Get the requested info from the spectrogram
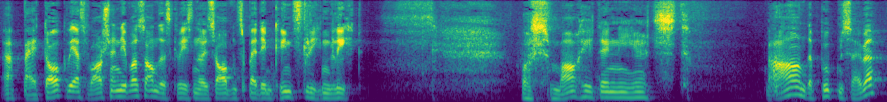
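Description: An older man with a Bavarian accent playing a kindly old master carpenter in a radio play, grumbling slowly and good-naturedly. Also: on the low side, husky. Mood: musing.

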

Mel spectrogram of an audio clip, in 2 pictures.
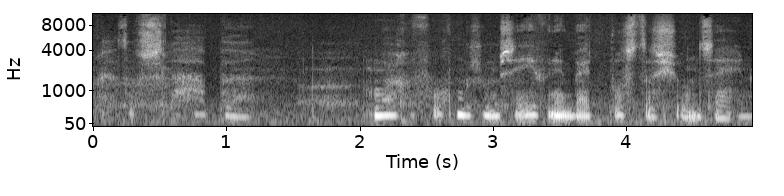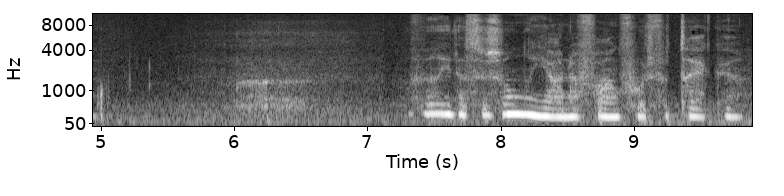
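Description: A woman playing a composer's sleepy, practical wife in a radio drama, hushed and gently scolding. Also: mid-range voice, steady tone, unhurried, vocal fry, pauses often, whispered. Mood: drowsy.

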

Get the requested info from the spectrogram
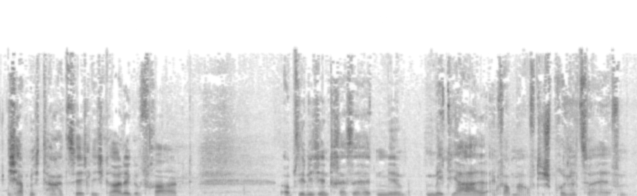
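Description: An actor playing a middle-aged conservative politician in a radio drama, reserved and courteous, speaking in formal, hesitant phrases. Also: male voice, rumbling low, moderate pace, a bit bright, slight background noise. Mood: courteous, probing. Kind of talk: naturalistic radio drama dialogue.

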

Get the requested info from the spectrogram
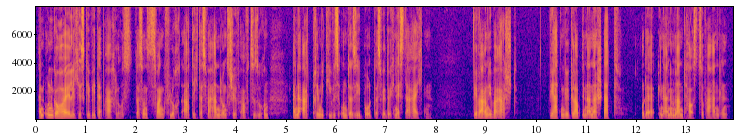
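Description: An actor playing a grave expedition member who gives a formal, measured eyewitness report in a 1950s German radio drama. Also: male voice, very deep voice, expressive, creaky, no room sound, studio quality, full character voice. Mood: dry, reporting.

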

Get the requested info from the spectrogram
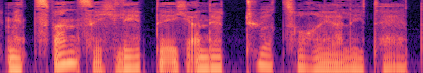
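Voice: medium pitch, steady tone, measured pace, vocal fry, mellow, breathy edge, no echo, clean studio sound. A performer reciting poetry for a radio drama, with music behind the voice. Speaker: performer reciting German translation. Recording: radio production with music underneath.

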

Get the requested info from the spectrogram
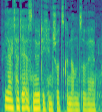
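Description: A woman's voice: extremely low pitch, very fast, dark tone. An actress playing a frank, sceptical woman in a radio crime drama, asking pointed, reproachful questions. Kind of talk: 1990s German radio crime drama acting.

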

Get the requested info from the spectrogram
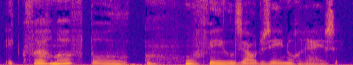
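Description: A young woman in a radio play, with a very breathy, fairly low voice. She is a devoted daughter and fiancée, expressive, questioning and emotionally open. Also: a little slow, heavily acted. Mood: tender, wistful. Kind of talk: radio drama acting.

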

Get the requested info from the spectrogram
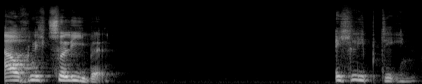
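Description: A woman playing a proud, bitter abandoned wife in a radio drama, sharp-tongued, imperious and sardonic in a theatrical style. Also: lowish voice, drawn-out words. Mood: bitter, reflective.

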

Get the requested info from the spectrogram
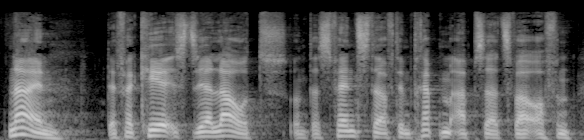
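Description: An actor playing a factual police inspector in a radio play, reporting in a matter-of-fact, official manner. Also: male voice, medium pitch, expressive, moderate pace, a bit bright, close to an everyday voice. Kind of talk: German radio play acting.

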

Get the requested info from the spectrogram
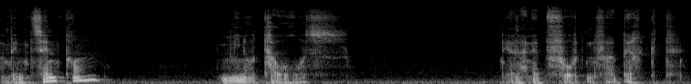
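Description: An actor voicing a tense, bitter man in an inner monologue for a 1960 radio drama, with precise, brooding diction and a husky voice. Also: sits low, wildly swooping pitch, extremely slow, exaggerated voice. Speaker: male narrator of a radio play.

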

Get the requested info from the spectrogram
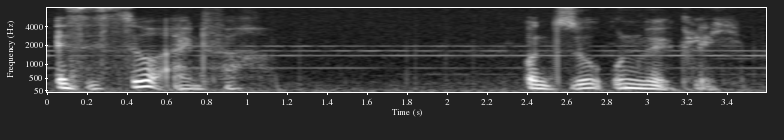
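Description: An actress playing a yearning, flirtatious portrait sitter in a radio play, intimate and expressive. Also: female voice, very deep voice, takes it slowly, creaky, faint music behind, exaggerated voice. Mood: awed. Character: yearning, flirtatious female portrait sitter, awed by her painter. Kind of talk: German radio play acting.

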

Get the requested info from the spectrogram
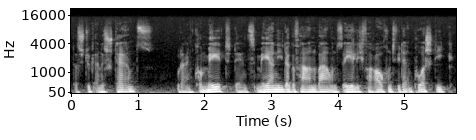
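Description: An actor playing a solemn literary storyteller, narrating a 1950s German radio drama in a measured, dramatic manner. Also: male voice, darkish tone. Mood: measured, wistful. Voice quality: deep, husky.

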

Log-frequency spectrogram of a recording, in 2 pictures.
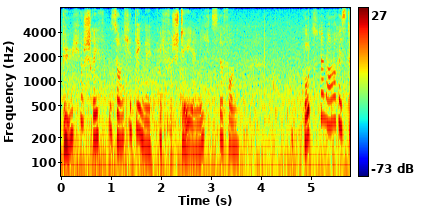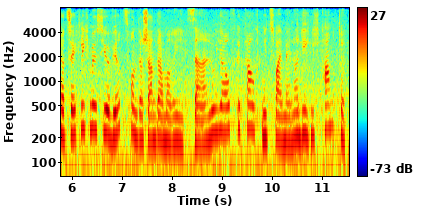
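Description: A woman's voice: mid-range voice, expressive, measured pace, noisy background, lightly acted. An actress in a radio drama playing a talkative old river boatwoman with a wry, chatty, teasing manner. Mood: indignant. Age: older.

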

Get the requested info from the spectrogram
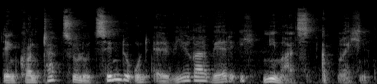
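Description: An actor playing a cultivated, middle-aged male prison inmate and seducer in a radio drama, courteous and flattering with hesitant pauses. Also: lowish voice, slightly rough, heavily acted. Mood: confiding. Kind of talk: German radio drama acting.

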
